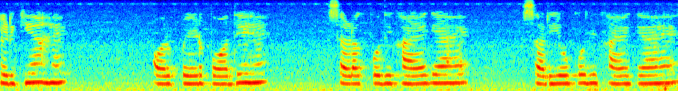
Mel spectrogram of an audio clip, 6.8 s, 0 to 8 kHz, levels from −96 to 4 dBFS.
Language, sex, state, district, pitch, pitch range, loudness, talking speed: Hindi, female, Bihar, Samastipur, 265 Hz, 255-280 Hz, -13 LUFS, 140 wpm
